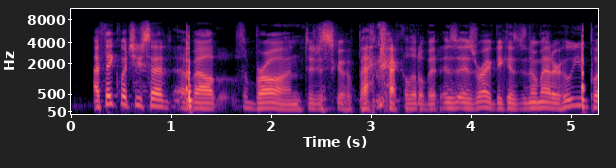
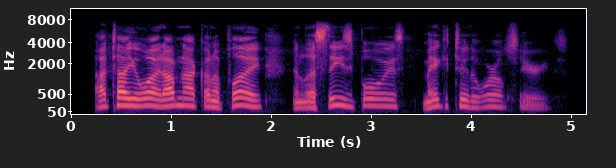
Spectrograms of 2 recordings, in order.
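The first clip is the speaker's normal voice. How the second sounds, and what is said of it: Brett Favre / Hank Hill impression. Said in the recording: “That's my Brett Favre / Hank Hill impersonation.”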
